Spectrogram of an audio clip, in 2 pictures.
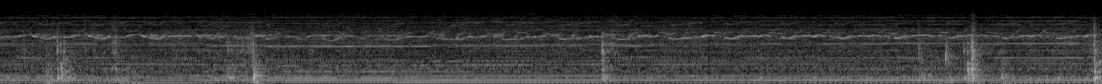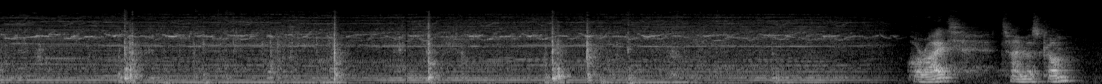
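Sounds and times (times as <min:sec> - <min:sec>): electric juicer motor humming: 0:00.0 - 0:20.1
sharp knocks in juicer: 0:02.3 - 0:02.8, 0:09.2 - 0:10.2, 0:10.8 - 0:11.2, 0:12.2 - 0:15.7, 0:16.4 - 0:17.5.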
